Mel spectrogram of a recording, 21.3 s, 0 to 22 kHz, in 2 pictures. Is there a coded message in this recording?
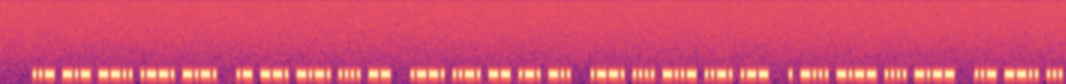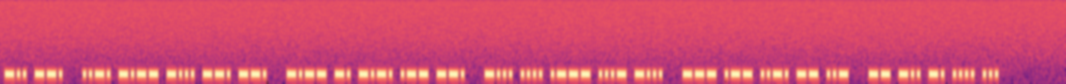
Yes: Morse code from 0.3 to 20.7 s, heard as a keyed tone, machine-sent, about 40 wpm, 360 Hz. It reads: UKZPC AGCHM PFMRD PHXFW EBYHY UZSDG FYBGG YNCWG BHJVB OWFMU MDNHS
